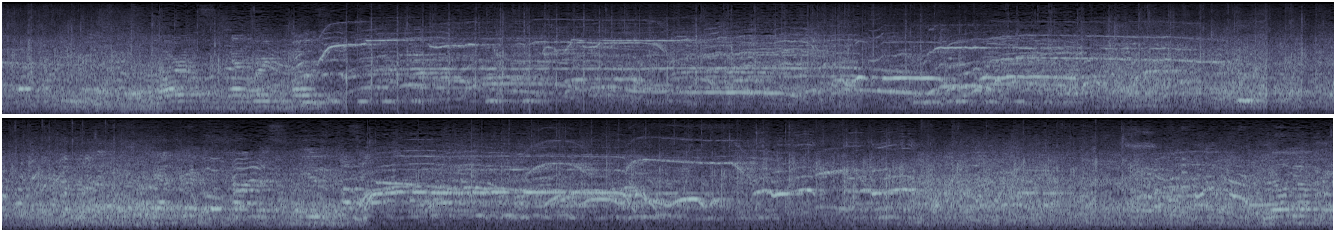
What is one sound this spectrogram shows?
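A crowd applauds steadily.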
